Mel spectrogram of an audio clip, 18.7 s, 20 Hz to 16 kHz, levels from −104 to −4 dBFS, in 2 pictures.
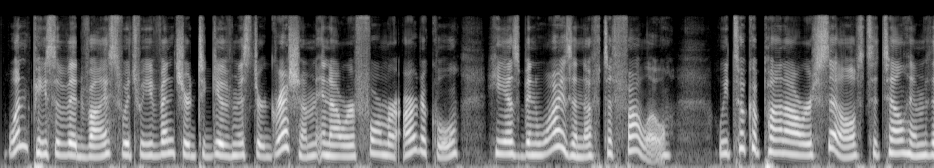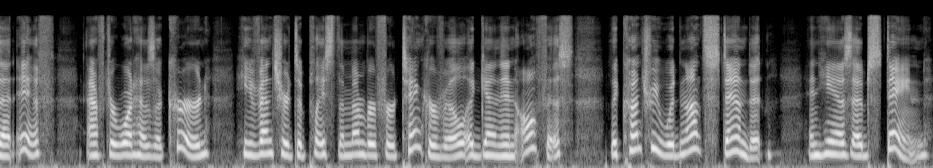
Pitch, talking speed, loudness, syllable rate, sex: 235 Hz, 175 wpm, -19 LUFS, 5.3 syllables/s, female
